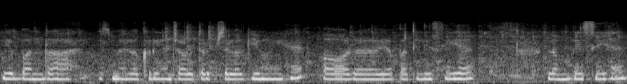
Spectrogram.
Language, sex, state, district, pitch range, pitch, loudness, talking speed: Hindi, female, Bihar, Samastipur, 240-255 Hz, 245 Hz, -15 LUFS, 190 wpm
